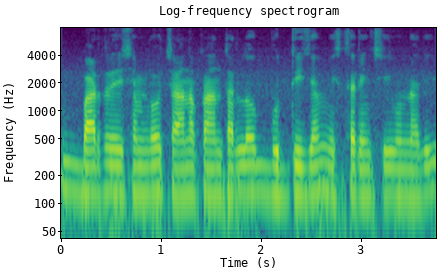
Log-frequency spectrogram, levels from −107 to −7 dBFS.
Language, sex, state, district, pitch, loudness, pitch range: Telugu, male, Andhra Pradesh, Guntur, 125 Hz, -25 LUFS, 120-130 Hz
